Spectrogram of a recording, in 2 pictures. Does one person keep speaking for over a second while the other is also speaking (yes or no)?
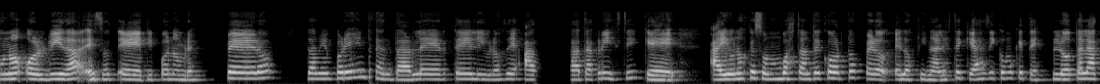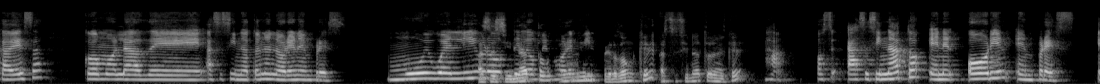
yes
